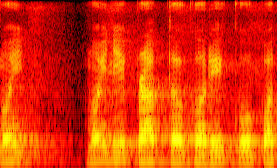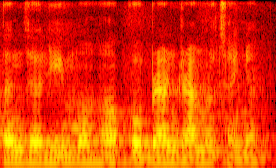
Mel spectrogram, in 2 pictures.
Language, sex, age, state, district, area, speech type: Nepali, male, 18-30, West Bengal, Kalimpong, rural, read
